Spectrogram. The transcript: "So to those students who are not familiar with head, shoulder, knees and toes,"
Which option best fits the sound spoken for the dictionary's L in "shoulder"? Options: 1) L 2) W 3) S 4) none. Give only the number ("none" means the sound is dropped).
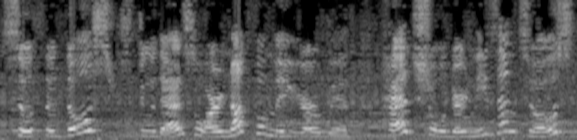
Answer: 1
